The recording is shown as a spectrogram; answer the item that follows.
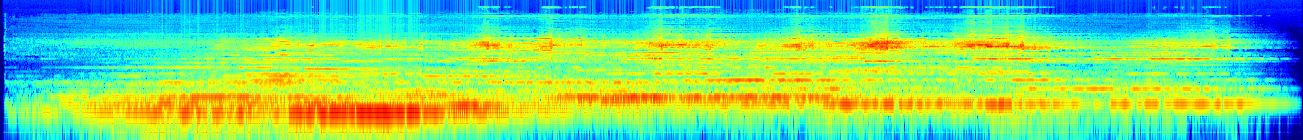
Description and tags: ambient synth moment
ambient, soundscape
